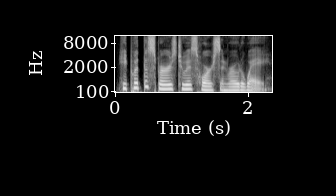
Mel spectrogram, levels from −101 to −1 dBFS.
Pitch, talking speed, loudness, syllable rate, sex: 200 Hz, 255 wpm, -17 LUFS, 5.3 syllables/s, female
